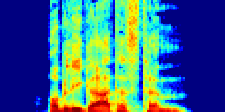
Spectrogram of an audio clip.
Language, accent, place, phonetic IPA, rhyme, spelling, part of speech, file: German, Germany, Berlin, [obliˈɡaːtəstəm], -aːtəstəm, obligatestem, adjective, De-obligatestem.ogg
- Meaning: strong dative masculine/neuter singular superlative degree of obligat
